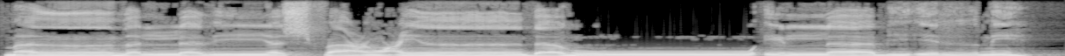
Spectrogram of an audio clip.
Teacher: di situ ada hak dhamir hu, illa bertemu dengan hamzah dalam dua kata, sehingga kita baca 4 atau 5 harakat, persis seperti mad jaiz munfasil. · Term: silah tawilah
